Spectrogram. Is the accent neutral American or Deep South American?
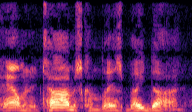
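Deep South. It is said in a strong Deep South accent. "I'm going to really go for it. Like, I know deep south"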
